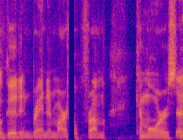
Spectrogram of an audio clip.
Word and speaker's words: Chemours: and brandon marshall from camour's uh do i say that right kimora is that the right right pronunciation got it so we're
